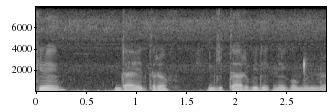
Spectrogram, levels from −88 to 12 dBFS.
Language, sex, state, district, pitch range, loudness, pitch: Hindi, male, Arunachal Pradesh, Longding, 110-125 Hz, -17 LUFS, 120 Hz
